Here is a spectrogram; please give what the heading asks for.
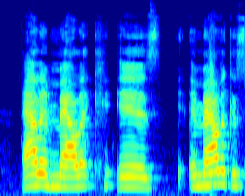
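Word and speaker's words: Mallach: have changed um urban researcher and author alan malek alan malek is and malik is spelled m-a-l-l-a-c-h alan malek um offers an overview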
